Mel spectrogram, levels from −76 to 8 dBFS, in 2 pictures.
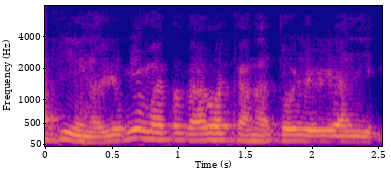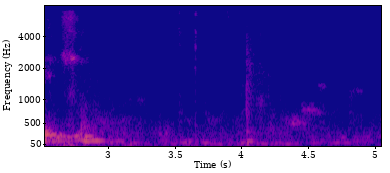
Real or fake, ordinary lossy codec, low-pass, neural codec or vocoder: fake; Opus, 32 kbps; 7.2 kHz; codec, 16 kHz, 2 kbps, FreqCodec, smaller model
